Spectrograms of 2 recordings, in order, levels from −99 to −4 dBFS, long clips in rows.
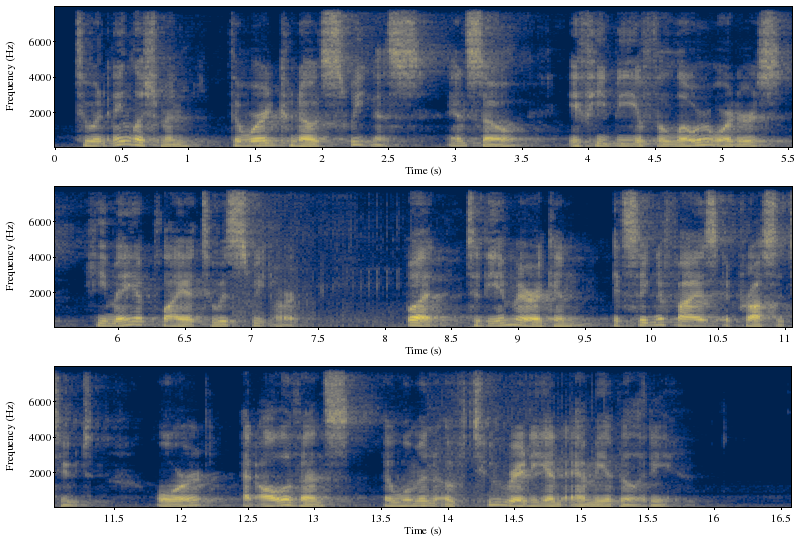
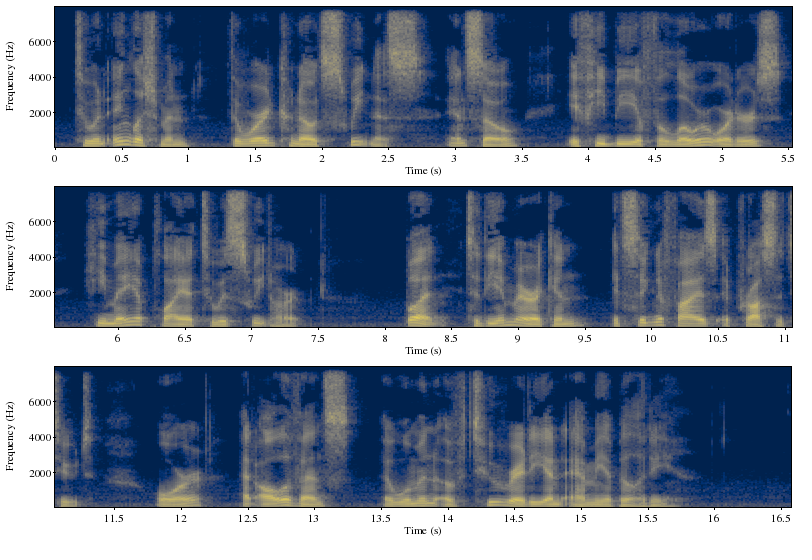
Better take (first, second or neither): second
